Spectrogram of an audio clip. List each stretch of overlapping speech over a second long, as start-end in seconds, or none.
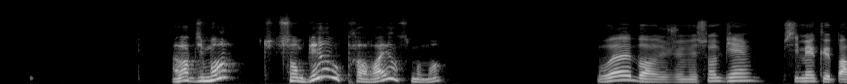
none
